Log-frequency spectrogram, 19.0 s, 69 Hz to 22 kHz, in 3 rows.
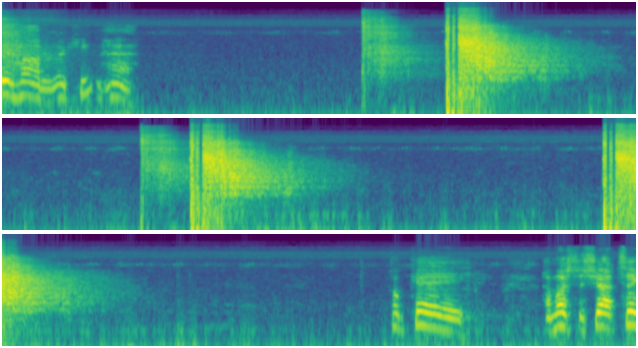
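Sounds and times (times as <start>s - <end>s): rifle shots ringing: 3.6s - 5.8s, 7.7s - 9.7s, 12.4s - 13.8s.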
